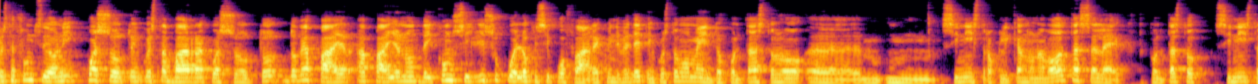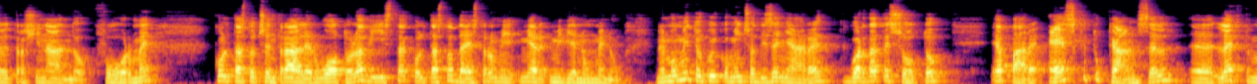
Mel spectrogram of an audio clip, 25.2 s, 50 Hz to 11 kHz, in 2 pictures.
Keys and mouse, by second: 19.9 click.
